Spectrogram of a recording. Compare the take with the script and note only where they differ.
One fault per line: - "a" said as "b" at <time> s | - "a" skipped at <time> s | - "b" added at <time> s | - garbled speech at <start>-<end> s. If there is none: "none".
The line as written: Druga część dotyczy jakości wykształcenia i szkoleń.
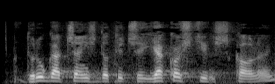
- "wykształcenia" skipped at 2.1 s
